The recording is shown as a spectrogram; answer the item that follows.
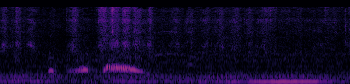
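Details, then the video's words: Male spotted dove lure call for bird trapping: one three-part coo, a short soft note, a second note, then a longer, louder falling croo, followed by a loud low rumble like passing traffic. "suara tekukur#suara pancingan#tekukurJantan"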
